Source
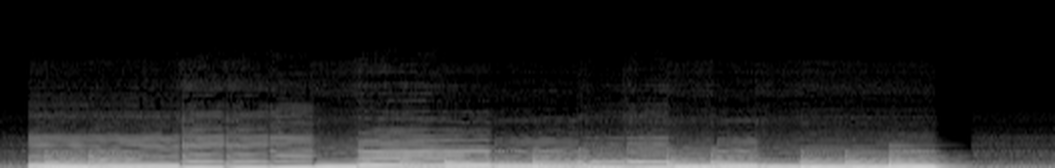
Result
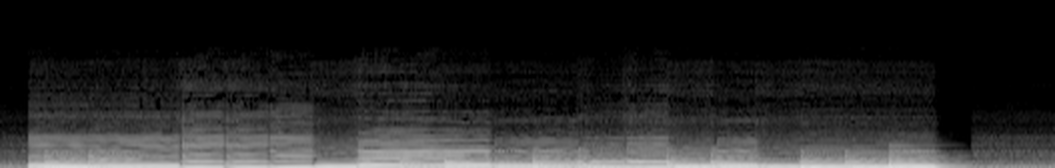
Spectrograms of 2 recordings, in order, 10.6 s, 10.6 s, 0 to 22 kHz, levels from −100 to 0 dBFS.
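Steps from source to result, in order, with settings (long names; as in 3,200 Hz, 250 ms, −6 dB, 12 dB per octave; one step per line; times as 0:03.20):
parametric band 88 Hz +9 dB 0.78 octaves
level +4 dB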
